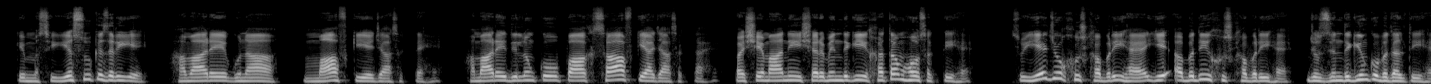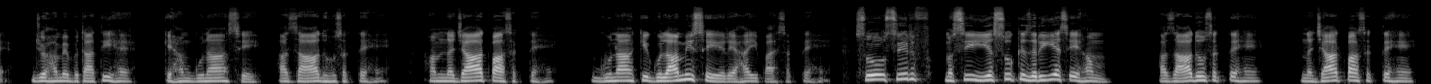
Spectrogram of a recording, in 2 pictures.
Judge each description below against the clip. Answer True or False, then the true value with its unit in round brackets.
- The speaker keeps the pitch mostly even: False (4.7 semitones)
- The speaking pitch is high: False (160 Hz)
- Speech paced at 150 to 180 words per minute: True (170 wpm)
